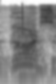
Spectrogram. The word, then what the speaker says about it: God's: My tail is the God's room. God's, D, voiced consonant sound. And after that, S is pronounced as Z.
